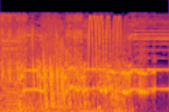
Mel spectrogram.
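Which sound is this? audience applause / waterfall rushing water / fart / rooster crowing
rooster crowing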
